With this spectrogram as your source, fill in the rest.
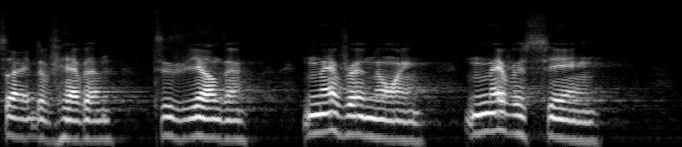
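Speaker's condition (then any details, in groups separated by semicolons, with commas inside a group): ALS; onset with tiredness and clumsiness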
